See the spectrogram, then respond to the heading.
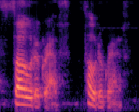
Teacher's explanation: So the stress syllable is the pho, all right?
